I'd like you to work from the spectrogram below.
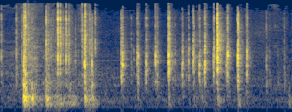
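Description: Typing on a compact computer keyboard from a vintage computer haul, a rapid irregular series of close, clacky keystrokes, alone and fairly loud.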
